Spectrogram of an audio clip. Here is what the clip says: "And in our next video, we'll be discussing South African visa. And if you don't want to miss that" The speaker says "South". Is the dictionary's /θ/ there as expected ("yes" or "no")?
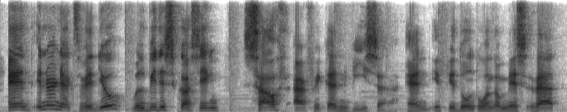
yes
